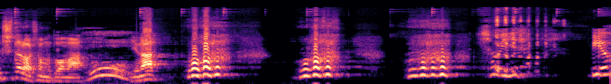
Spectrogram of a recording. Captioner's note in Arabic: هاهاها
